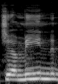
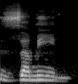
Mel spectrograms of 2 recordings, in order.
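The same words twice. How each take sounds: First: The first consonant is a j sound. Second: The first consonant is a z sound. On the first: The speaker calls it wrong. "जमीन नहीं बोलेंगे" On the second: The speaker calls it right. "इसको हम बोलेंगे"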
